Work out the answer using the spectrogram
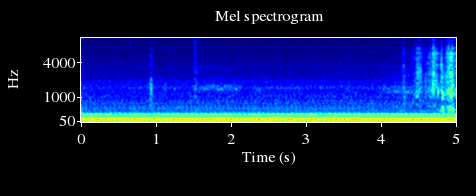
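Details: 2008 Toyota Yaris after upstream O2 sensor replacement and donut gasket flange repair, P0031 heater circuit code cleared: smooth steady low hum with even beat, no knocks, ticks or misses; normal idle.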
